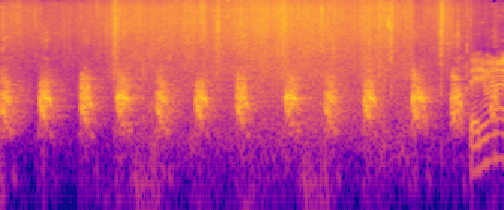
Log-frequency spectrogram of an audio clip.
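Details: One-year-old Labrador Retriever Ektoras, in search and rescue training at a Thessaloniki canine centre, gives a steady run of about eleven evenly spaced barks, roughly two per second, before a human voice breaks in at the end.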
